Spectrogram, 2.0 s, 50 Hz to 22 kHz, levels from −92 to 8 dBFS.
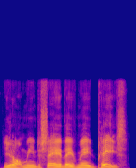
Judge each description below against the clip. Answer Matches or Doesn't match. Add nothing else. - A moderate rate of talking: Doesn't match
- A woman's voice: Doesn't match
